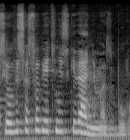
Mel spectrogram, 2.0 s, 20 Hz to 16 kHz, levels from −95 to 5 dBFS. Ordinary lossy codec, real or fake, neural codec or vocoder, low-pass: AAC, 48 kbps; real; none; 14.4 kHz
